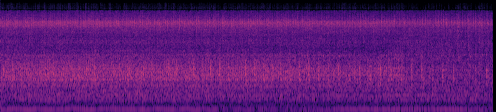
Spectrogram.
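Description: Idling engine with a quick, fairly regular tapping around four per second over a bright hiss; a knock of unknown origin.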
